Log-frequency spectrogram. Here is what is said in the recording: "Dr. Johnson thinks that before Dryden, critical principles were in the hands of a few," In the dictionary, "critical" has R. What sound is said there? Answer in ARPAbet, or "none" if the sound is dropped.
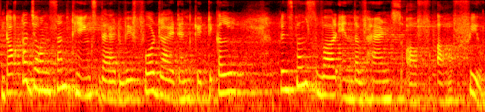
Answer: R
